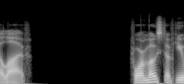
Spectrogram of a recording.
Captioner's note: pause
